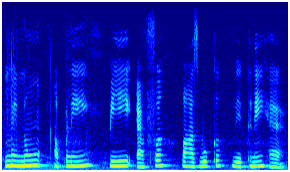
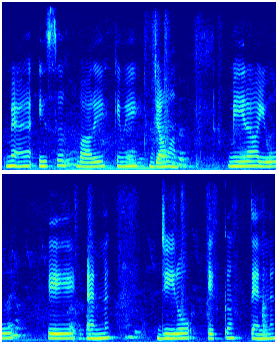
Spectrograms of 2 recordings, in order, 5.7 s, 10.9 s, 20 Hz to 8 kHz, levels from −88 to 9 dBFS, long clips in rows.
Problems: background sounds at intervals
